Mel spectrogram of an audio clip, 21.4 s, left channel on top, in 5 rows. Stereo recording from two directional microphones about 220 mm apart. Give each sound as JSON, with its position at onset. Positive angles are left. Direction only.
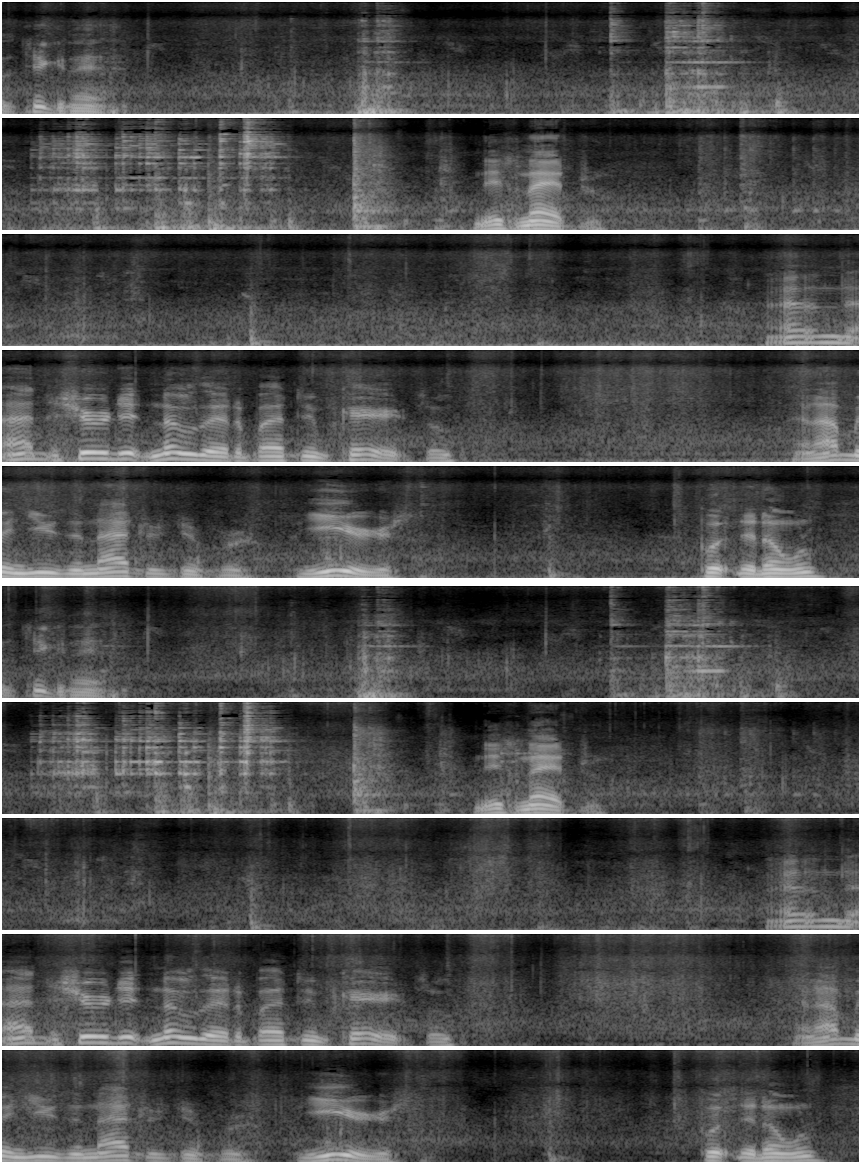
{"t": 0.1, "sound": "speech", "side_deg": 5}
{"t": 3.3, "sound": "chink", "side_deg": 30}
{"t": 4.5, "sound": "a sound", "side_deg": 25}
{"t": 6.7, "sound": "speech", "side_deg": 0}
{"t": 12.0, "sound": "speech", "side_deg": 0}
{"t": 16.8, "sound": "speech", "side_deg": 5}
{"t": 20.6, "sound": "speech", "side_deg": 5}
